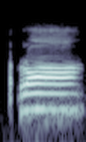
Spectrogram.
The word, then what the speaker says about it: ر: অক্ষরটা এই যে অক্ষরটা কি অক্ষর র র র মোটা আওয়াজে হবে র সবাই এখন একসাথে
